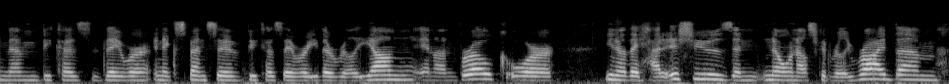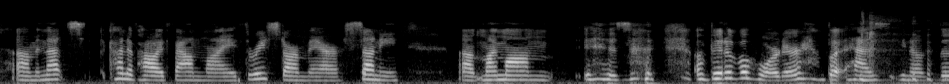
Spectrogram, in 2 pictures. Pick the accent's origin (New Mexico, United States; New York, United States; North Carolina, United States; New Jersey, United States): New York, United States; Olean; moved away as an adult; now in Chester County, Pennsylvania, United States; that's my hometown, Olean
